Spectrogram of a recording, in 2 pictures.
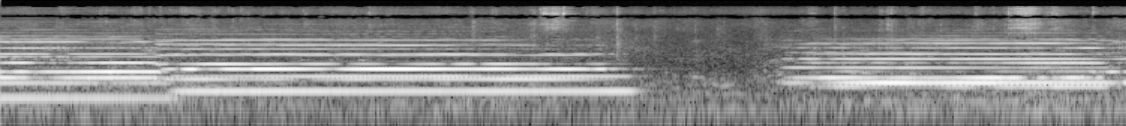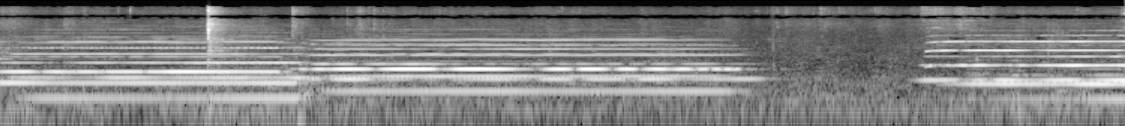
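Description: Wind instruments playing a slow processional chorale in long held chords. The phrases are broken by two short pauses, about four seconds in and again near the end.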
